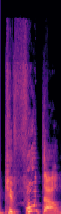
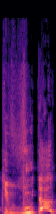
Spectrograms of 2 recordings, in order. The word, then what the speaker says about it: Kifutal: Amr Rav Zcharia ben Kifutal, not Kivutal, Kifutal.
